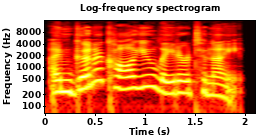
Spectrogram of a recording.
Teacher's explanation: Gonna is a contraction of the words going to. Because go is stressed, we are reducing ing and to. In fast speech, it becomes gonna.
